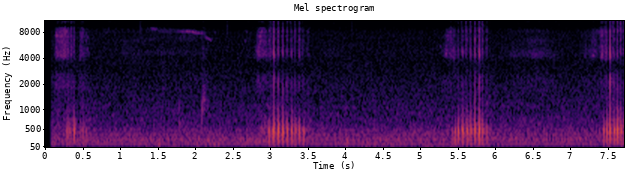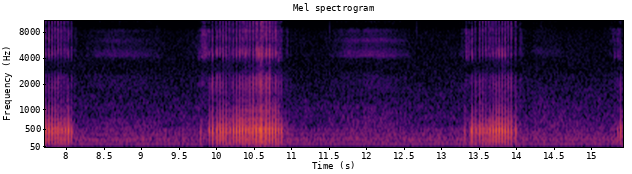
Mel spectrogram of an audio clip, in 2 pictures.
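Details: A male Boston Terrier snores with his eyes open, in loud, rasping bursts, each breath roughly every two to three seconds.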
